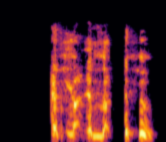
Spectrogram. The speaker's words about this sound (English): That shit got him ready to cough up a lung.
